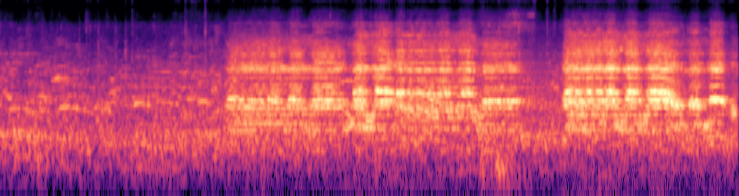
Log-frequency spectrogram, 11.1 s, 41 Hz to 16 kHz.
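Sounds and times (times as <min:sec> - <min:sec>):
choir singing held chords: 0:03.4 - 0:11.0.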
